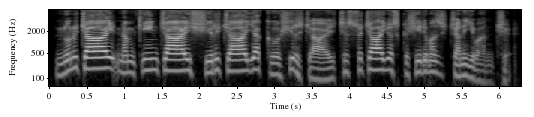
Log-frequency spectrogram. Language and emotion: Kashmiri, neutral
